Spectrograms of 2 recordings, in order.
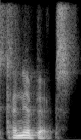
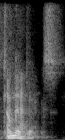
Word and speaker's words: Knipex: In fact, we came up with a t-shirt that says how to pronounce the name of the company. Okay. So for us in North America, it's Knipex. Knipex. Yeah, it's Knipex.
